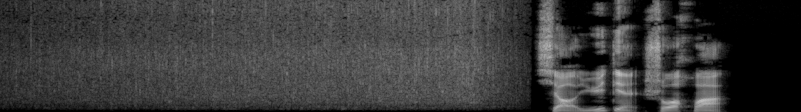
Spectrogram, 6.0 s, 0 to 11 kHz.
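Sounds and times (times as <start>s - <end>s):
babbling stream water flowing: 0.0s - 4.0s
speech: 4.1s - 5.5s.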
